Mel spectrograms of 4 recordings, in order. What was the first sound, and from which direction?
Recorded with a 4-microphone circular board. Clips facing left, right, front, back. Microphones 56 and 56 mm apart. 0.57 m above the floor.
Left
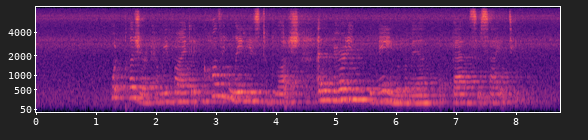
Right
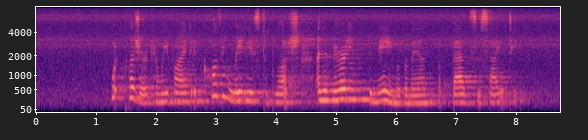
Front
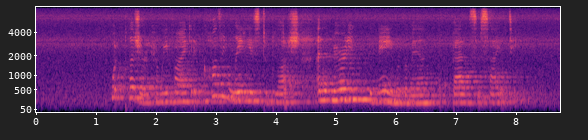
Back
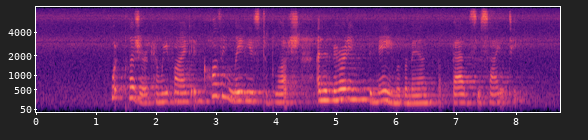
A woman speaking, 130° right.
